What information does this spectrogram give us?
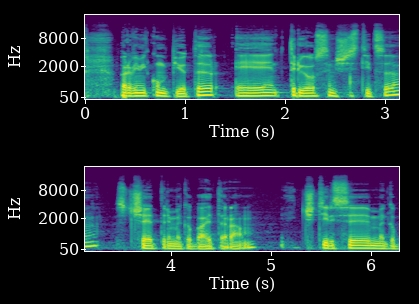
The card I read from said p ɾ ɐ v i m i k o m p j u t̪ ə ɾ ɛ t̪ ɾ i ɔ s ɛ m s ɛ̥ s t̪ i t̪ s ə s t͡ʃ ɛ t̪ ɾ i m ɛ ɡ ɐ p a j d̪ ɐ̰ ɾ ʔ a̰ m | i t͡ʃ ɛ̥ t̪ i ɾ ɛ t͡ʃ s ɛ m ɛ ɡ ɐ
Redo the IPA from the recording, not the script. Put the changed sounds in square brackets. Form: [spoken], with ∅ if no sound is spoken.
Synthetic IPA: p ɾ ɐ v i m i k o m p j u t̪ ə ɾ ɛ t̪ ɾ i ɔ s ɛ m [ʃ] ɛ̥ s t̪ i t̪ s ə s t͡ʃ ɛ t̪ ɾ i m ɛ ɡ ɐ [b] a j [t̪] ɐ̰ ɾ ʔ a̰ m | i t͡ʃ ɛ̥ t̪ i ɾ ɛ [∅] s ɛ m ɛ ɡ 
